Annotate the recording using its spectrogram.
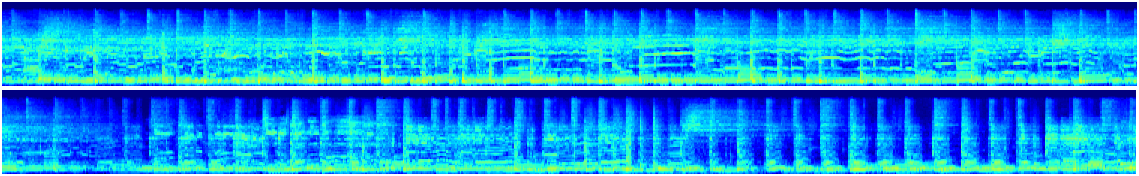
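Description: Blues band playing: a guitar lead with bent, wavering notes over bass and drums. About halfway through the lead drops away, leaving the drums and bass groove.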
